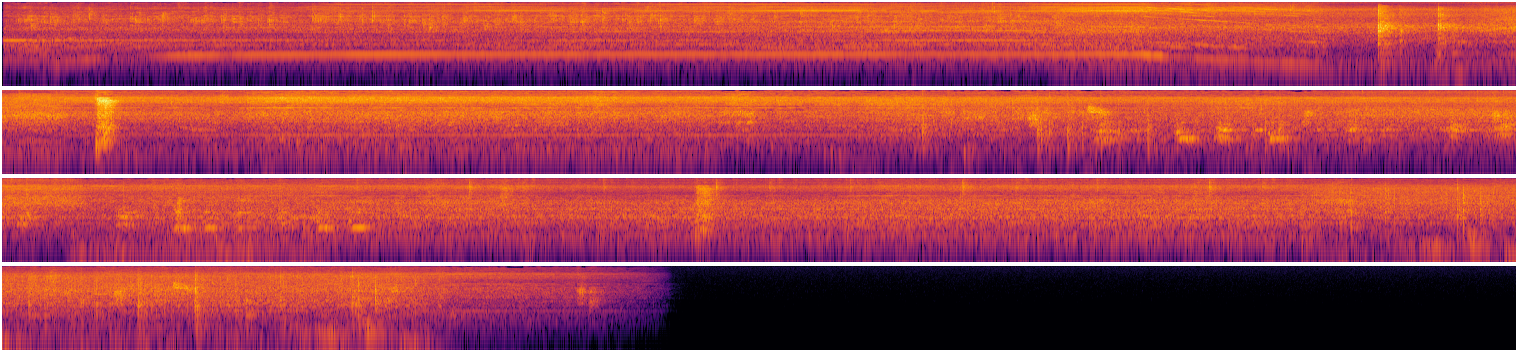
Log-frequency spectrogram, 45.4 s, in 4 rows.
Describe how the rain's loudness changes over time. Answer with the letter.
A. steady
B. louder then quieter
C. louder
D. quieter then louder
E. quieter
C.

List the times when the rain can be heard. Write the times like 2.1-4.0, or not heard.
0.0-37.5.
